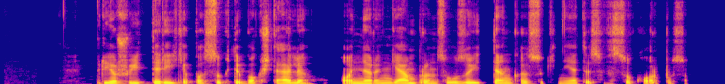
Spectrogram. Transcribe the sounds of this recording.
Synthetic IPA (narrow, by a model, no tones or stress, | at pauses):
pʲɾʲiɛʃʊt̪ʲɛɾʲɛɪkʲɛpɐsʊkʲt̪ʲɪboːkʃʲt̪ʲæːlʲe | o̰ːnʲɛɾɐŋʲɡʲæˑmpɾɐnt̪suːzojt̪ʲɛŋˑkɐsʊkʲɪnʲeːt̪ʲɪsʋʲɪsʊkʰo̰ɾpʊsʊ̥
